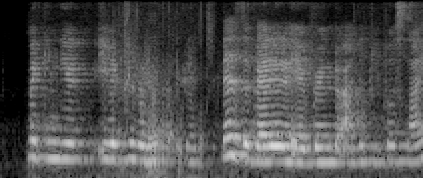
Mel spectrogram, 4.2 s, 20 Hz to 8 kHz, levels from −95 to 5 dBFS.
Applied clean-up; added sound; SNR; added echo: neural separator model SepFormer DNS4.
